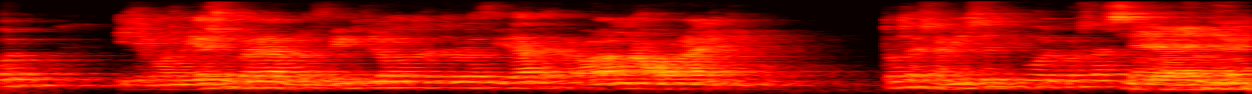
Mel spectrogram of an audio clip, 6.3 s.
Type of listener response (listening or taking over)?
taking over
